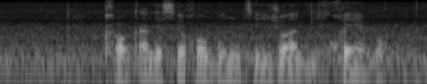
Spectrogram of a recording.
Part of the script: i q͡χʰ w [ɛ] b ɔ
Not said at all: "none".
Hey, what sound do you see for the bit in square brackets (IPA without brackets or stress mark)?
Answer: ɛː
